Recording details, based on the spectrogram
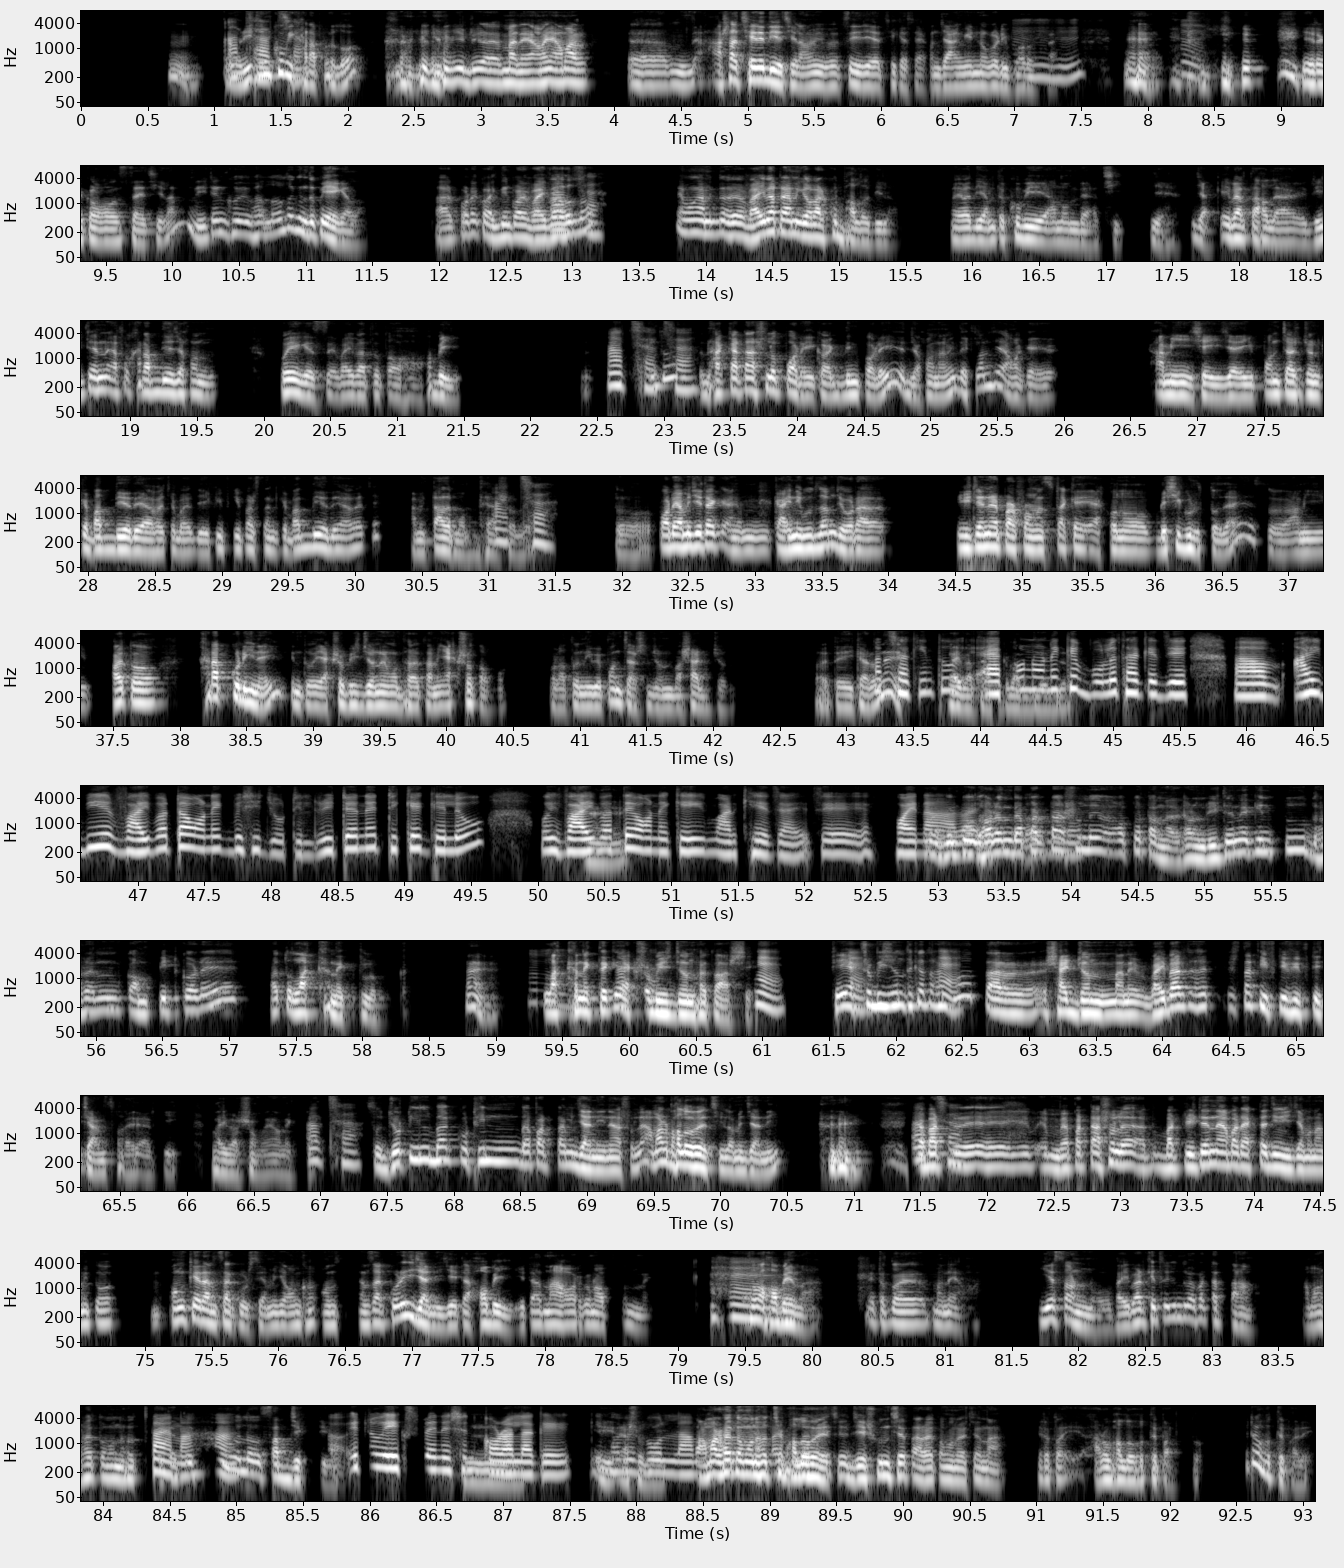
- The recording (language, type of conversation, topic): Bengali, podcast, আপনার মতে কখন ঝুঁকি নেওয়া উচিত, এবং কেন?
- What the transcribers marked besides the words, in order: scoff; tapping; scoff; unintelligible speech; scoff; in English: "subjective"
